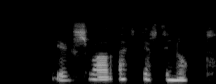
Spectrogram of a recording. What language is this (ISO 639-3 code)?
isl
